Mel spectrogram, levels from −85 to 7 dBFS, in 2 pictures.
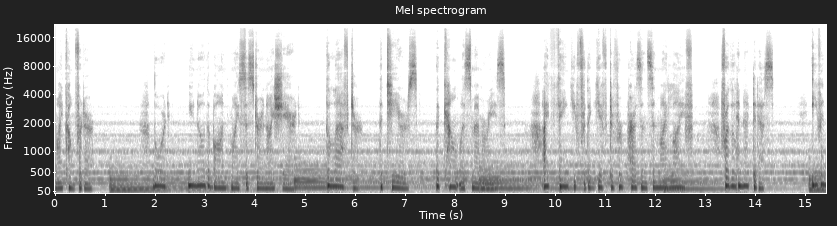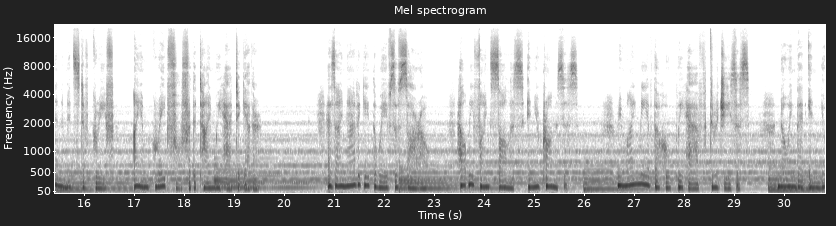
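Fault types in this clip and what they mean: Skip ahead: At 13.61 s playback jumps forward with no gap, and roughly 0.7 s of audio is simply missing. On a waveform the envelope changes abruptly at one point with no silence, and the spectrogram shows mismatched patterns butted directly together.
Jitter buffer speed-up: From 13.71 to 16.33 s (111% speed, about 0.3 s trimmed) and from 17.00 to 17.27 s (113%), short pitch-period pieces are removed, so the sound runs faster at unchanged pitch. The spectrogram is horizontally compressed, with harmonics at the same heights.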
